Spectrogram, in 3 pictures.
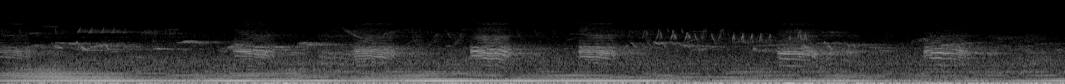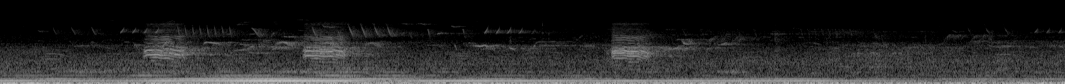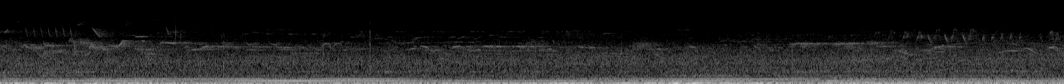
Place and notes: Kronshagen, Deutschland - Sunday late afternoon
Spring, Sunday, late afternoon in an urban residential district. A plane, birds, cars, a motorcycle, a few people in a distance. Binaural recording, Soundman OKM II Klassik microphone with A3-XLR adapter and windshield, Zoom F4 recorder.
Kronshagen, Germany, 7 May 2017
